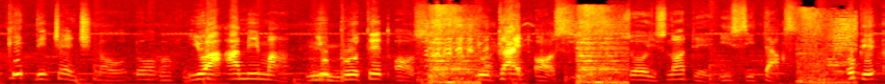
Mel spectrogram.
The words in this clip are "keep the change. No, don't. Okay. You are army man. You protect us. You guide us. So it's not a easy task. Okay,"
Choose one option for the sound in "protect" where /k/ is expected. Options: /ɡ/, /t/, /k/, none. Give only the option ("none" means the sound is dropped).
none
